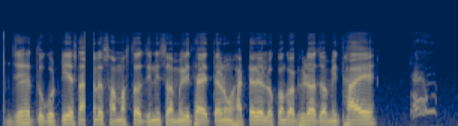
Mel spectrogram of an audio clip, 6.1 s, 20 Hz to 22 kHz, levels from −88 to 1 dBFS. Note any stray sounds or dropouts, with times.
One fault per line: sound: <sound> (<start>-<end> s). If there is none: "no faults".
sound: dropout (1.1-1.2 s)
sound: bark (5.5-5.8 s)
